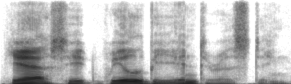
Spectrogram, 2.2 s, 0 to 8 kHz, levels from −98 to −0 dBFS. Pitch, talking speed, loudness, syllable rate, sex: 95 Hz, 135 wpm, -19 LUFS, 3.8 syllables/s, male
